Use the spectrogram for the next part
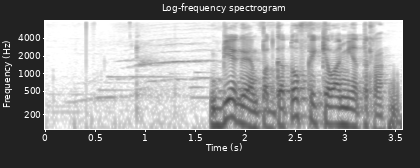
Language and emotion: Russian, neutral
